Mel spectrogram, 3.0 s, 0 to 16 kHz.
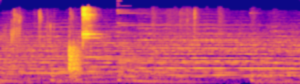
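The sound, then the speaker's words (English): Two dice rattle and clatter across a hard surface, a quick burst of sharp clicks and clinks followed by a few lighter taps as they settle on an 8 and a 1, with no voices. “Okay, roll your dice.”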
